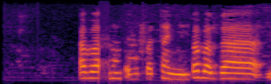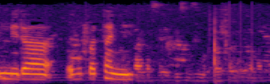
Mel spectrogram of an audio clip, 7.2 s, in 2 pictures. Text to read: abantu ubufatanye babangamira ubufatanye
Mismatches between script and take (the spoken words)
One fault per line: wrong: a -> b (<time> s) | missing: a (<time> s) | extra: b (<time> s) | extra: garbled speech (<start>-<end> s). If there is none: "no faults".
no faults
